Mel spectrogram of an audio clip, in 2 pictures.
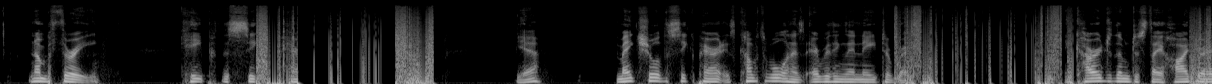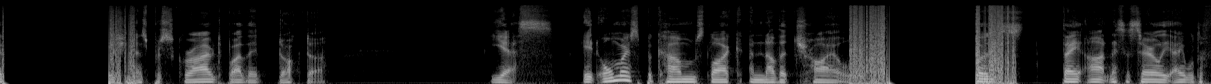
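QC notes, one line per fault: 2.57–4.33 s, 8.95–10.73 s, 11.9–13.47 s and 20.62–22.28 s, intermittent contact: a loose plug or cable conductor repeatedly breaks and remakes its connection. Each time, the line stays open for about 0.9 to 1.1 s and the speech drops out, with crackle where the contact scrapes open and closed and faint hiss in the gap. The first dropout comes just after "keep the", the third after "them to stay", ending before "as prescribed by their", and the last ends before "they aren't".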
